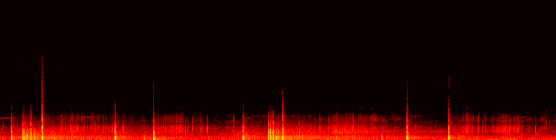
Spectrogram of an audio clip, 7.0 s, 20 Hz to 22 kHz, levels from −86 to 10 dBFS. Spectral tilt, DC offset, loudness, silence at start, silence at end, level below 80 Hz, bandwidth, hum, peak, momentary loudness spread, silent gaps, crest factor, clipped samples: -8 dB/octave; under 0.1%; -31 LUFS; 0 s; 0 s; -52 dBFS; 8.2 kHz; none; -2 dBFS; 18 LU; none; 28 dB; under 0.1%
